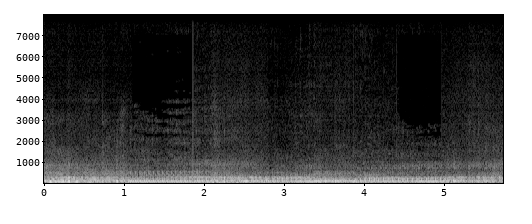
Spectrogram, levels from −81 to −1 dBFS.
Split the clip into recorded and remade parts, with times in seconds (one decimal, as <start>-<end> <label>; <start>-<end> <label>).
0.0-1.1 remade; 1.1-2.1 recorded; 2.1-2.8 remade; 2.8-3.4 recorded; 3.4-3.9 remade; 3.9-5.0 recorded; 5.0-5.7 remade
